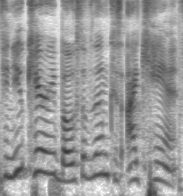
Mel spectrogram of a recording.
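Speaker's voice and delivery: Katniss, desperate, urgently asks Finnick to carry both; urgent plea. Retold or imitated. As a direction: beg for help, out of options. Katniss begging Finnick for help.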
